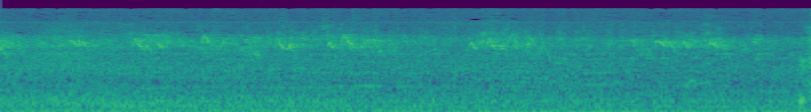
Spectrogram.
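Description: Faint, scattered high chirps of small birds, repeating irregularly over a low, steady outdoor background hum.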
